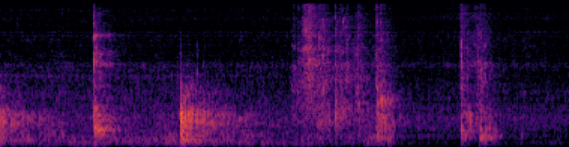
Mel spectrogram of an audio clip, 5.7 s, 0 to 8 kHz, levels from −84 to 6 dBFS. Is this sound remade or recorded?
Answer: remade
